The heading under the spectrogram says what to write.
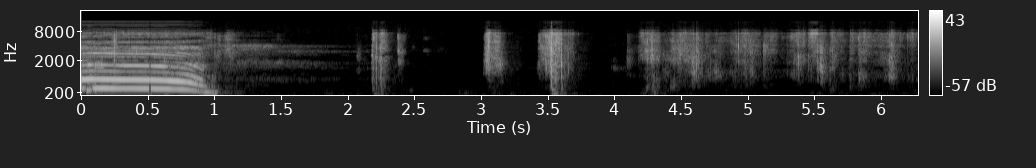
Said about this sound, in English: So, for this week, the vibe of the week for me is coming from my lovely Wild Offerings Oracle. Ooh, pretty. And let's see what they have for us on this side. Well, shuffle, shuffle, shuffle, get those cards going.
